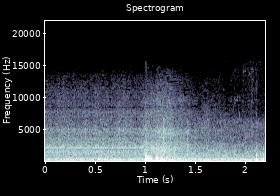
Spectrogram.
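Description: A figure lands with a thud on a wooden platform.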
